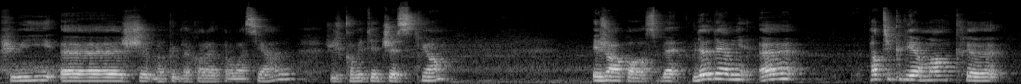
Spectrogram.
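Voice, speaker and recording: Speaking very slowly with long, frequent pauses, a woman uses lively intonation at a fairly low pitch, with audible room echo and noticeable background noise. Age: 70s. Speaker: retired teacher and community volunteer. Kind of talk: interview testimony.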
